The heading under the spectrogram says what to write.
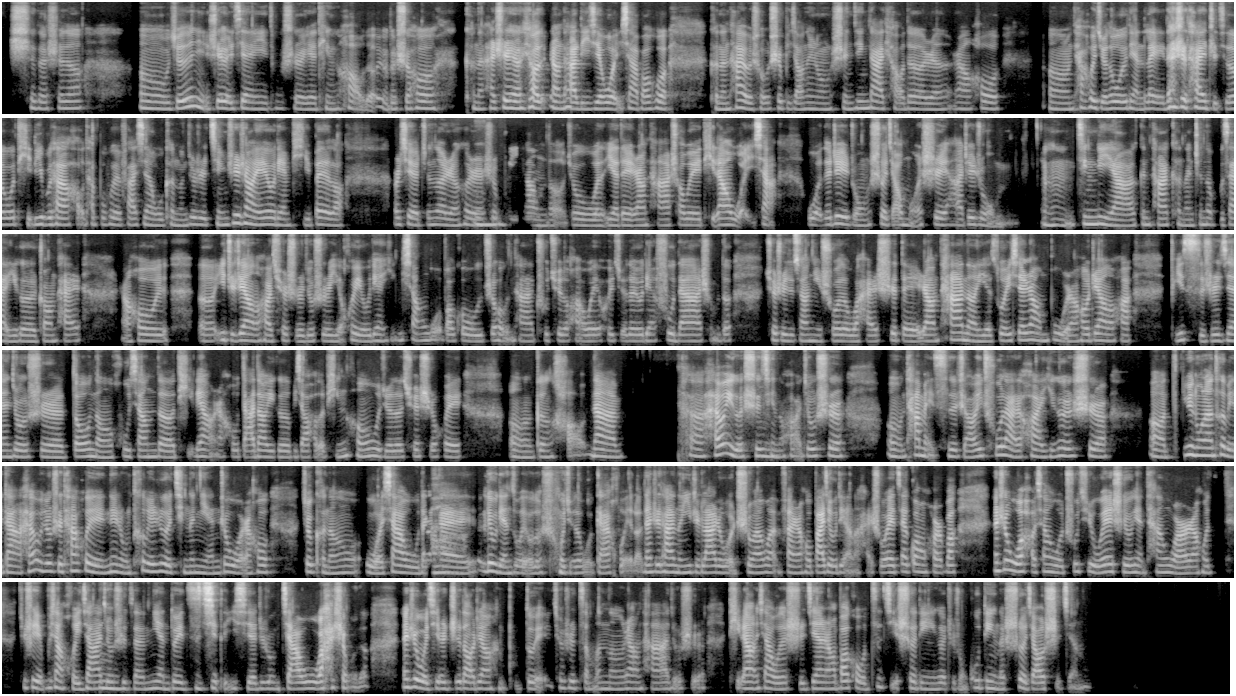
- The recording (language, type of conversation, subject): Chinese, advice, 我怎麼能更好地平衡社交與個人時間？
- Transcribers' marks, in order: laughing while speaking: "要"; laughing while speaking: "但是"; laughing while speaking: "候"; laughing while speaking: "自己的"; laughing while speaking: "啊"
